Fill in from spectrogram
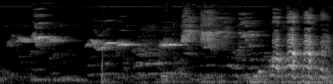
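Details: Hill myna, a chatty mimic that copies greetings, laughter and coughing, gives short whistled, slurred notes and buzzy, speech-like fragments in quick succession, with a harsher broadband burst near the end.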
